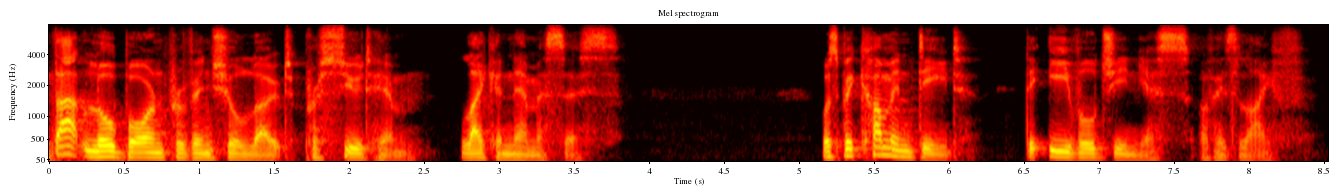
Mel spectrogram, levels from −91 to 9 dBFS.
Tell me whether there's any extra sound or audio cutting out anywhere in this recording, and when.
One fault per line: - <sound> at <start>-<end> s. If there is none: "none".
none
